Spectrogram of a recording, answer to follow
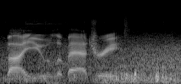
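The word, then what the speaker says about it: Bayou La Batre: Supply if it is Bayou La Batterie, but I think it is. How do you pronounce this town? Mobile? No. Bayou La Batterie. Yeah, I was right.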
